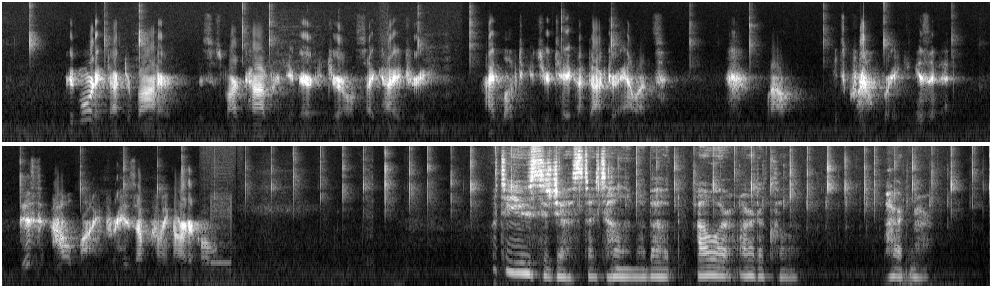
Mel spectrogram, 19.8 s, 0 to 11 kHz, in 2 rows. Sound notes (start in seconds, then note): 5.1 scoffs; 11.8 phone beeps; 12.1 pen clicking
